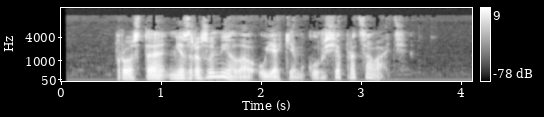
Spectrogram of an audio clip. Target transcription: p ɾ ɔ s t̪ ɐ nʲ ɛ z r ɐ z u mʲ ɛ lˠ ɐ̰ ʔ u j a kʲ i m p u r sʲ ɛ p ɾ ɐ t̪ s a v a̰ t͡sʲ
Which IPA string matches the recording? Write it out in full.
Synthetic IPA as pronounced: p ɾ ɔ s t̪ ɐ nʲ ɛ z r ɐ z u mʲ ɛ lˠ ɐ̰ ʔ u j a kʲ i m k u r sʲ ɛ p ɾ ɐ t̪ s a v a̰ t͡sʲ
